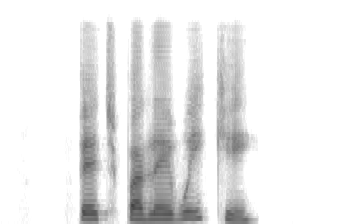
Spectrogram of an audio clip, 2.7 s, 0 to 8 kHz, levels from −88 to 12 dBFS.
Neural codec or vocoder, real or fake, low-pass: codec, 16 kHz, 0.7 kbps, FocalCodec; fake; 7.2 kHz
